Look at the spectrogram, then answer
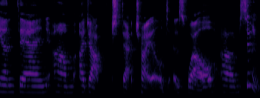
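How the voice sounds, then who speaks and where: Speaking at a very slow pace, a woman with a Wisconsin accent has a bright, sharp tone. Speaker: software project manager and translator. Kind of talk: casual talk to camera.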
